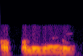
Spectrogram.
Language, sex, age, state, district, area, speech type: Marathi, male, 18-30, Maharashtra, Kolhapur, urban, conversation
